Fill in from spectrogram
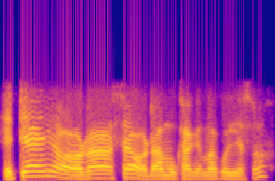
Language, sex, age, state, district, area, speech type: Assamese, male, 30-45, Assam, Majuli, urban, conversation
